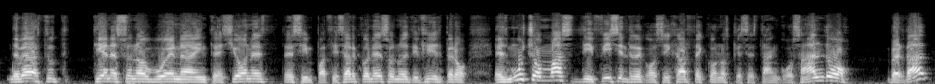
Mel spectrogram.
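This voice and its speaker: A man's voice: mid-range voice, lively intonation, normal speed, no echo, clean studio sound. An older man preaching a sermon in Spanish, asking his congregation rhetorical questions. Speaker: pastor.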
